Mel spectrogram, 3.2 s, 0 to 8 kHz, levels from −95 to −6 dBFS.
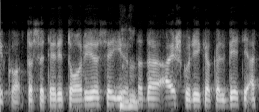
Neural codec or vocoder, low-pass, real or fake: none; 7.2 kHz; real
